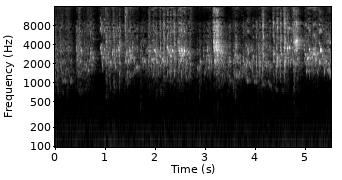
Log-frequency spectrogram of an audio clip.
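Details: Pet budgie chatter, a scratchy, nasal warble running almost without break, with a couple of louder squawky peaks near the middle.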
